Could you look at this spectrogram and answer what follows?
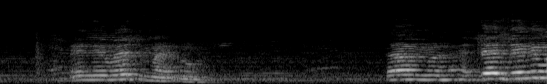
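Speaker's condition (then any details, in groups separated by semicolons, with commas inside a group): Cerebral palsy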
